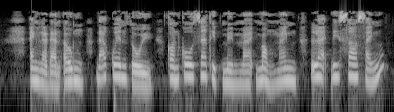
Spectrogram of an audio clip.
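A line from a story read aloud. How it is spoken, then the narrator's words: Startled laugh. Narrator (Vietnamese): Viêm Trì hơi giật mình, bật cười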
